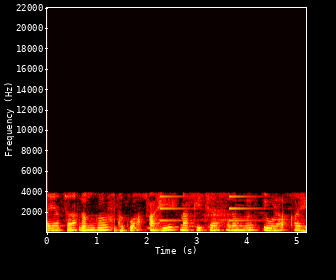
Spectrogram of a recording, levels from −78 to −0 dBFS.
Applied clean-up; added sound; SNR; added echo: none; Guitar; 13 dB; none.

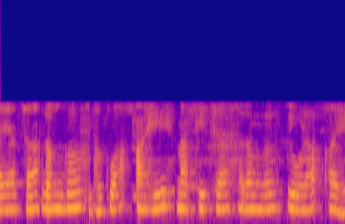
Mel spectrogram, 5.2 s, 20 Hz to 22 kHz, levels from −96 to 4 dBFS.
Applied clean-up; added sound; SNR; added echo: none; none; none; none.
